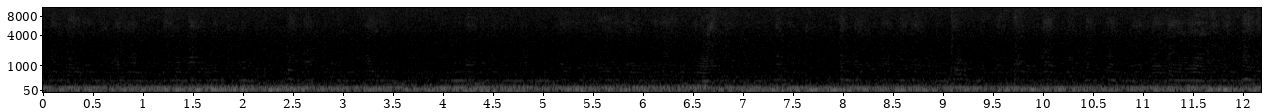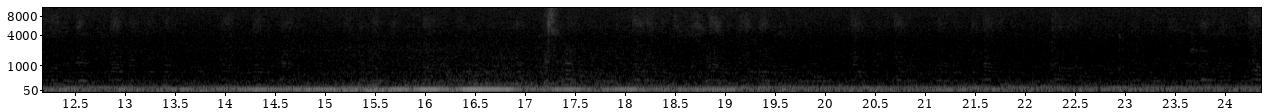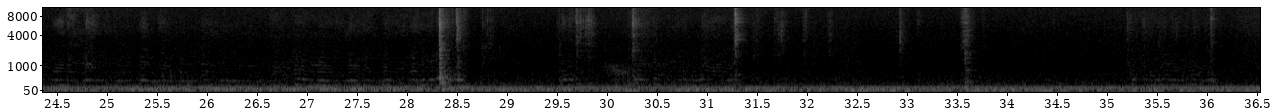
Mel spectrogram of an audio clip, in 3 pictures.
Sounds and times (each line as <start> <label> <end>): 0.0 Fly at home 36.5
0.0 mosquito voando de noite dentro de casa 36.5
